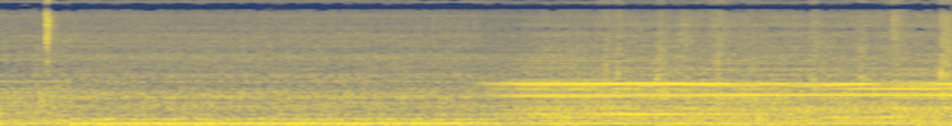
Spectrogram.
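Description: Lab room tone: a low steady rumble, then from about halfway a steady electrical hum with a few high whining tones from the lab equipment.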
